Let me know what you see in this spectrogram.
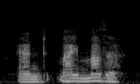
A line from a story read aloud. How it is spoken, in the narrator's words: Tehano whispered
